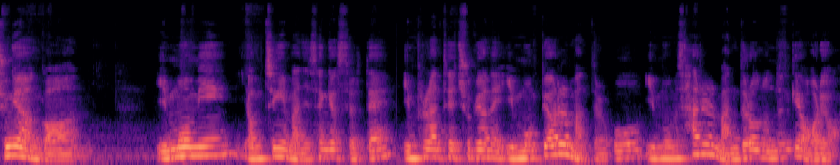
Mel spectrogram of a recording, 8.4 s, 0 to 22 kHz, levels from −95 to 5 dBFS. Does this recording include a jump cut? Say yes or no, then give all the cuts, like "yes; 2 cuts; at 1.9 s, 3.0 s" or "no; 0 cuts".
no; 0 cuts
